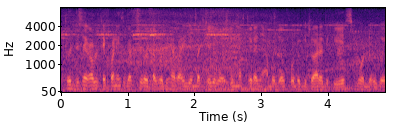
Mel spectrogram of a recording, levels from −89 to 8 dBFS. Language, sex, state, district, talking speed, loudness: Hindi, male, Bihar, Araria, 345 wpm, -22 LUFS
